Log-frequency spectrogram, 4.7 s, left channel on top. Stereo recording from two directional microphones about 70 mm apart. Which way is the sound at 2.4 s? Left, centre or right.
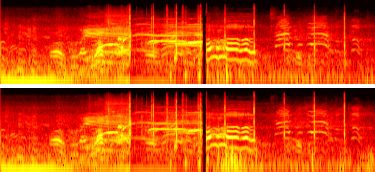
Right.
